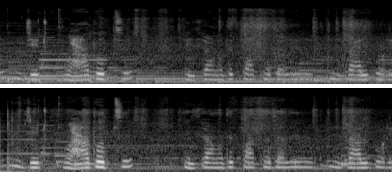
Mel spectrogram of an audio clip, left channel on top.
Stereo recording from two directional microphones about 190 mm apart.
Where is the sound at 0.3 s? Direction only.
20° right (ahead or behind).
